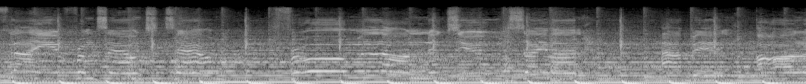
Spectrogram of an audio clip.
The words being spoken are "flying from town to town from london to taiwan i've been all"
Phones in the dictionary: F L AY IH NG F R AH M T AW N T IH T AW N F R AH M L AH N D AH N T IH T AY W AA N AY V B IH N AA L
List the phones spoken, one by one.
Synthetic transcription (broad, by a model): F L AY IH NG F R AH M T AW N T IH T AW N F R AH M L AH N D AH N T IH S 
